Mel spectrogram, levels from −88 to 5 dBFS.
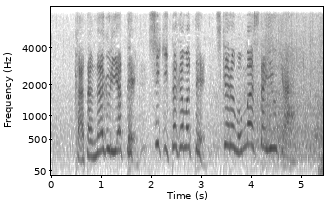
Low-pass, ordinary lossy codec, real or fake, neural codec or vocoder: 7.2 kHz; none; real; none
